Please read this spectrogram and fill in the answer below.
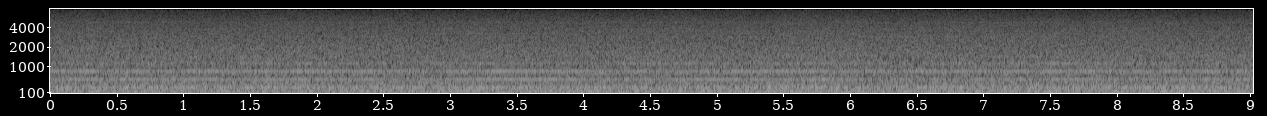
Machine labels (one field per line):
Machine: fan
